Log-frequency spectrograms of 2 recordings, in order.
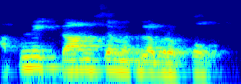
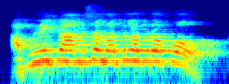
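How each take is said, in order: First: Repeated much softer and slower; softer and slower, letting the advice sink in; soft, slow version. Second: Higher and louder, hammering the point home; loud emphatic version. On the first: Speaker calmly tells the audience to mind their own business, said softly and slowly. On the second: Speaker drives the same advice home to the audience, loud and high. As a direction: raise the voice and push it out. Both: Shown as a demonstration. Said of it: "Mind your own business".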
